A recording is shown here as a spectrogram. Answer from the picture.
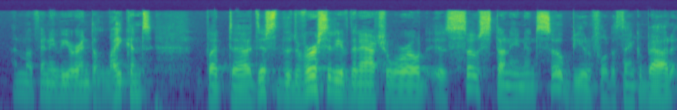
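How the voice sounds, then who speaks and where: With an American accent, this man rushes through his words at a very fast clip. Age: 60s. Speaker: naturalist and author. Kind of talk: lecture. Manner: casual, humorous presentation with hesitations.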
